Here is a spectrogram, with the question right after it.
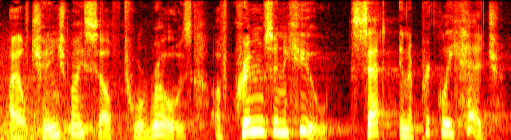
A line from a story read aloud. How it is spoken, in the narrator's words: Miranda said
